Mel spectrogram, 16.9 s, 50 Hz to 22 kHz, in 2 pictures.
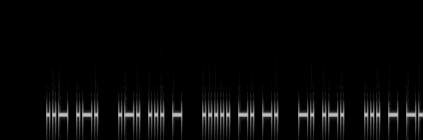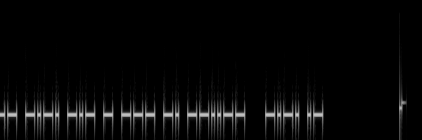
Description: Morse code, heard as a keyed tone, about 20 wpm, 700 Hz. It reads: UR RST 5NN NR STOCKTON, CA
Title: Practice QSO - Exchange 1 - Beginning - 20wpm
